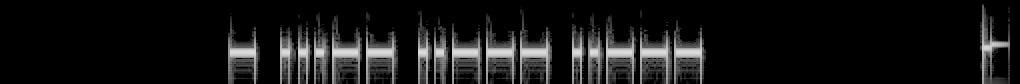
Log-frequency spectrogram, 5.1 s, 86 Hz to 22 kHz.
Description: Morse code, heard as a keyed tone, about 28 wpm, 700 Hz. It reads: T322
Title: Numbers - Contest Style - 4-Digit 28wpm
